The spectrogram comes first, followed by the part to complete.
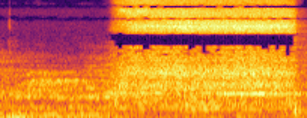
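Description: A woman's voice holding a long, unvoiced "fff" hiss for about a second, starting about halfway in and cutting off sharply: the first sound of "fear" said on its own in a phonics demonstration.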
